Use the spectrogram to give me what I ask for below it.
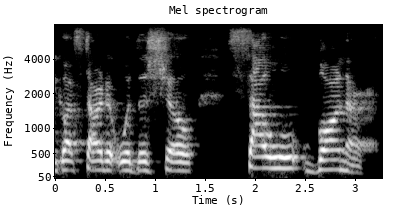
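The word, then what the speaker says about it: sawubona: started with the show saul bonner you get used to pronouncing it it's a zulu word um so wherever that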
